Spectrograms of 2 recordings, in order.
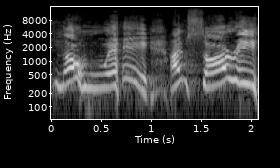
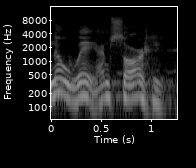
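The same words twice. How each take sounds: First: No way, I'm sorry blurted out loud and high; a scandalised churchgoer backing off loudly; loud refusal. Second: No way, I'm sorry dropped low and soft; a low, soft aside turning it down; quiet refusal. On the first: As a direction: recoil from it with a loud, high protest. Churchgoer refusing spit healing. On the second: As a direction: mutter the refusal under your breath. Same refusal said again quietly. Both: Acted.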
